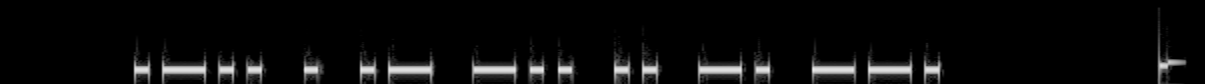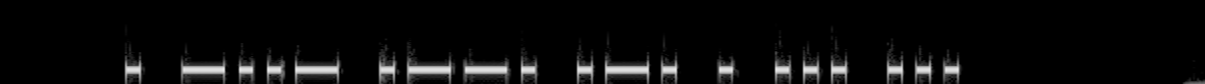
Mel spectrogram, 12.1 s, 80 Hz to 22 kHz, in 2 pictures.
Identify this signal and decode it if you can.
Morse code, heard as a keyed tone, about 17 wpm, 700 Hz. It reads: LEADING EXPRESS
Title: Sentences from Top 1100 Words - New Word Drill - 17wpm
